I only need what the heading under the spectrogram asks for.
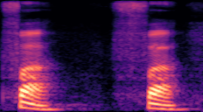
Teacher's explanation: bibir bawah bagian dalam mengenai ujung gigi seri atas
